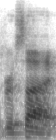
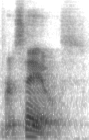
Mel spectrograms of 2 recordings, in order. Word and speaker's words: Versailles: For example, in Indiana we have a Versail Indiana, but we don't pronounce it Versailles. pronounce it for sales because Indiana I I don't know.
